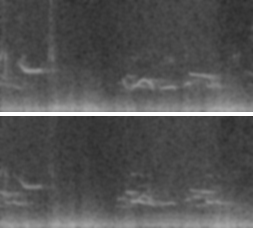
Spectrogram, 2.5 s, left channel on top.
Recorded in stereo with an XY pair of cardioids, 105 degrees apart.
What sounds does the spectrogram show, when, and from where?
Only background noise.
